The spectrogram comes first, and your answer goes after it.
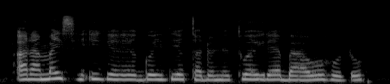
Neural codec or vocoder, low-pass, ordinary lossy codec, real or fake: vocoder, 22.05 kHz, 80 mel bands, WaveNeXt; 9.9 kHz; none; fake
